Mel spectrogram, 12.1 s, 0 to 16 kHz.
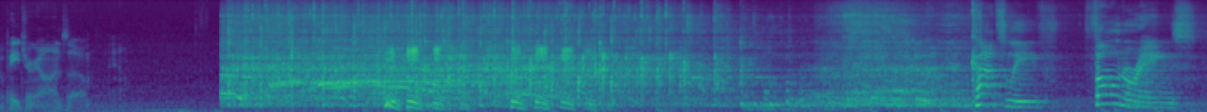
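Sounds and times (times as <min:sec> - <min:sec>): scattered clapping: 0:02.2 - 0:07.7
audience laughter: 0:03.6 - 0:09.7.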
